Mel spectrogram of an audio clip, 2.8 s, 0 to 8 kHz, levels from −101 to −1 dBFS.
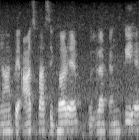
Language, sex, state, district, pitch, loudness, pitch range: Hindi, male, Bihar, East Champaran, 130 Hz, -17 LUFS, 120-135 Hz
